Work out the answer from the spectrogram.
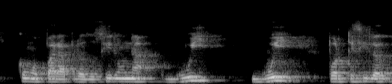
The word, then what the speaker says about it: oui: Por eso en francés escuchamos esta pronunciación oui, con ese fonema inicial excesivamente marcado. Oui. Vamos a algo así, aunque recuerden que no es una G porque hay que redondear los labios, y tampoco la parte posterior de la lengua se acerca tanto al velo como para producir una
